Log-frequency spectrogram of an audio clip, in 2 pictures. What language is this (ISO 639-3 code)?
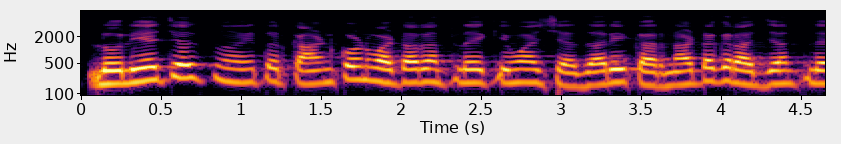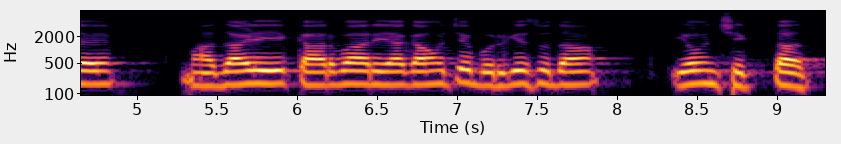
kok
